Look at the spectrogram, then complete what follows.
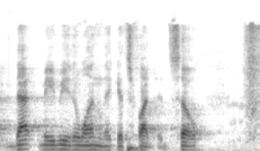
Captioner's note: none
